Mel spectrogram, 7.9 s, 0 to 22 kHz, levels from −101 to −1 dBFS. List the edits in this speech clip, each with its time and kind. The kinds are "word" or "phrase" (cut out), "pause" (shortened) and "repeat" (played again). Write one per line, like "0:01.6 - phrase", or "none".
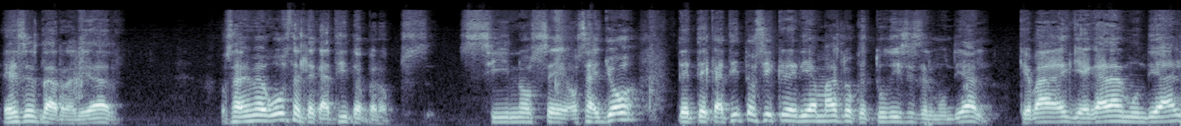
0:03.0 - pause
0:06.7 - pause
